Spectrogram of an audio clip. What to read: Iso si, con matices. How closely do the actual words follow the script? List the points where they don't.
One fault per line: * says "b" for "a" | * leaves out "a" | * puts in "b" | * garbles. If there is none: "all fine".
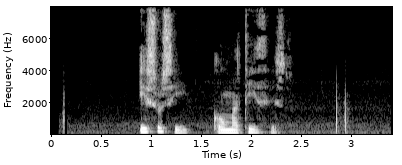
all fine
